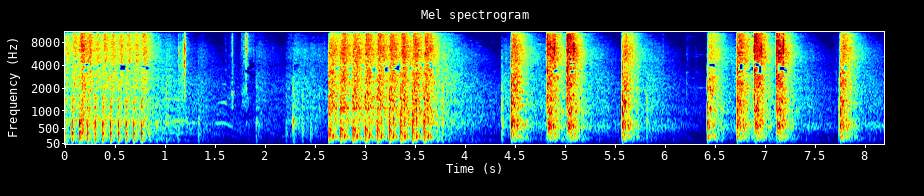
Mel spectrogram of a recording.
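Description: Live rifle gunfire: a rapid automatic burst at the start and another about two and a half seconds in, each lasting about a second, then single shots and quick pairs under a second apart. Each shot trails off in a short echo.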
